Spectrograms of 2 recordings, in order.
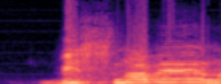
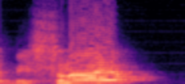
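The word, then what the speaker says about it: Vishnave (विष्णवे): The Pandit says, Vishnave nama. You understand? Murkha says Vishnaya, Pandit says Vishnave. You understand? Who was? Vishnaya, Vishnave. The correct word is Vishnave.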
